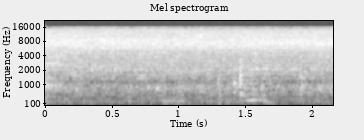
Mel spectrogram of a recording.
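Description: Near silence: quiet room tone with a faint hiss and one brief faint sound about one and a half seconds in.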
